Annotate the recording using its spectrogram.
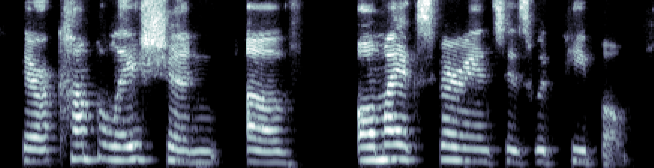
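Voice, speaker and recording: A woman talks in an ordinary speaking voice, with a fairly high pitch and fairly even intonation. The recording is very clean, with a silent background. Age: 60s. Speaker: personal trainer and walking group leader. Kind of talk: interview.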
